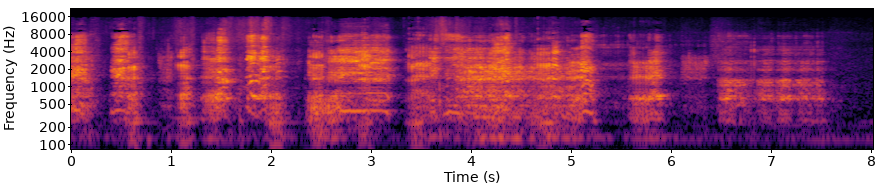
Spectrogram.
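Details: Pigs in Indonesia grunting and snuffling while eating, a dense, continuous mix of harsh grunts, chewing and snorting noise with few clear pauses.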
